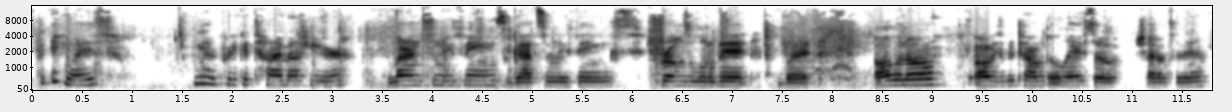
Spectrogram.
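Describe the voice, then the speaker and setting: A woman's voice: mid-range voice, steady tone, moderate pace, a little hiss or hum. A woman chatting playfully in casual slang as she films a beauty vlog in a hotel room on a camera mic. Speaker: beauty vlogger.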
